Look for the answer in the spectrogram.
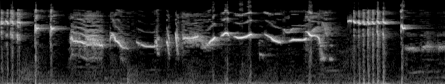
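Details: Competition-style Oriental magpie-robin (poci type) in full song meant to rile rival birds: sliding, swooping whistles and quick twittered runs, with a rapid rattling burst of high notes near the end.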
